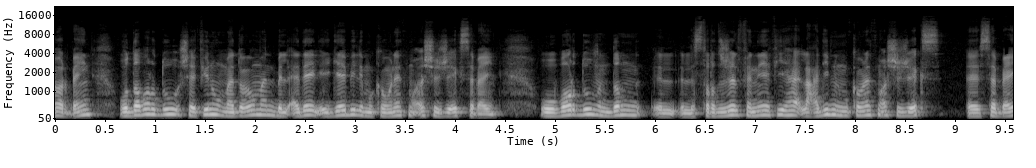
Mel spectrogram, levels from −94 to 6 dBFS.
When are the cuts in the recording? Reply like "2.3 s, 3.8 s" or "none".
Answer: 6.0 s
